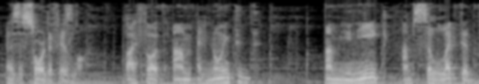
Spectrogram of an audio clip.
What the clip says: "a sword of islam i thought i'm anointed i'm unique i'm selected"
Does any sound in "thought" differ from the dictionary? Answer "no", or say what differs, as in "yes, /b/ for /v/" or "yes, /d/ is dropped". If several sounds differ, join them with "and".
no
